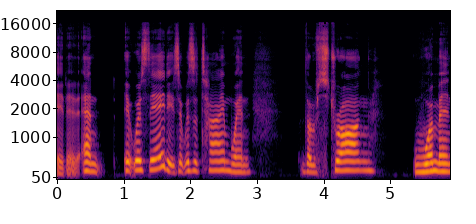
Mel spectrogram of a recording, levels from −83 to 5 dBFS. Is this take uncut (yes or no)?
yes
